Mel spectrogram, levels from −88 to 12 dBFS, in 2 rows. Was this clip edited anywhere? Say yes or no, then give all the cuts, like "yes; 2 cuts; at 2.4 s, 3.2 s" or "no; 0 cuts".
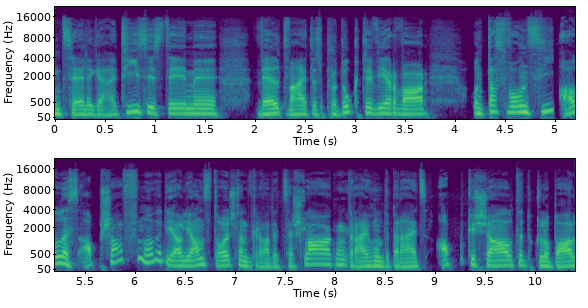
yes; 4 cuts; at 5.0 s, 7.2 s, 8.1 s, 8.6 s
